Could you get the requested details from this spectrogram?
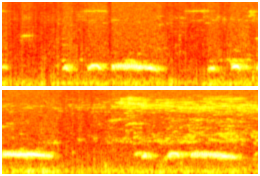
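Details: Faint cooing from a wild spotted dove at a ground decoy site: soft hoarse phrases of short notes and longer drawn coos over a hissy background.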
